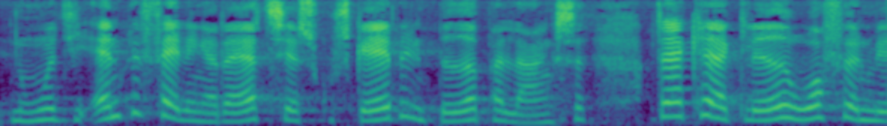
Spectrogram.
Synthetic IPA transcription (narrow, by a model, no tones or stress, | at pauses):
no̝ːnæd̥iʔænb̥e̝fɛ̰ːle̝ŋɐɾ̥ɑ̈æɐt͡sʰe̝læsɡ̥usɡ̥ɛːb̥əe̝nb̥eð̞ˠʁɐb̥ælɑ̈ŋsəɒ̽d̥æɐkʰæjɑ̈ɪɡ̥leːð̞ˠəo̝ɐfø̰ːɐnʋe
